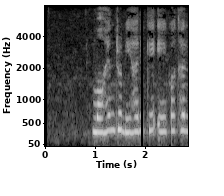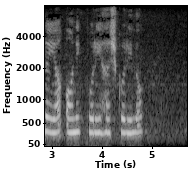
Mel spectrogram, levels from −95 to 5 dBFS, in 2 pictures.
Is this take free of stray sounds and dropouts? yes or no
no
